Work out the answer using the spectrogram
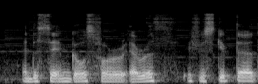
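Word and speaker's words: Aerith: And the same goes for Aith. If you skip that, it's uh Aris.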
